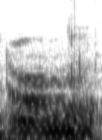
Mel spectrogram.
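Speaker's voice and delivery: a low rumbling brrr like a plane overhead; low airplane buzz. Shown as a demonstration. Telling his listeners what the airplane sounds like, low engine buzz. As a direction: hum low and buzzy like an engine.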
